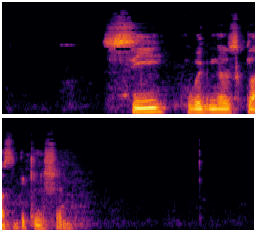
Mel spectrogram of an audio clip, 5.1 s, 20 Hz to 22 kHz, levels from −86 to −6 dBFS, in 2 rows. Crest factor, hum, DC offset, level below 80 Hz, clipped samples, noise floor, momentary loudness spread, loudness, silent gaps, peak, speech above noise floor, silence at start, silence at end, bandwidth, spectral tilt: 18 dB; none; under 0.1%; -68 dBFS; under 0.1%; -75 dBFS; 17 LU; -20 LUFS; none; -4 dBFS; 56 dB; 1 s; 1.8 s; 12.5 kHz; -5 dB/octave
